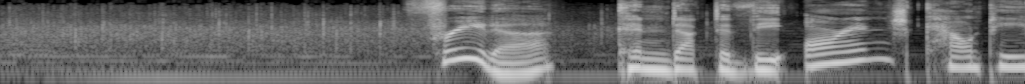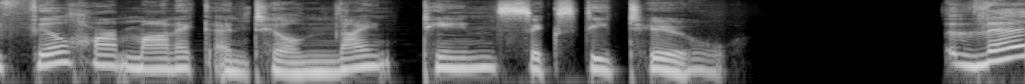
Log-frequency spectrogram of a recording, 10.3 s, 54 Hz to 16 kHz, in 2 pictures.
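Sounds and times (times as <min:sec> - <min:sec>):
audience clapping in a standing ovation after an orchestra's concert: 0:00.0 - 0:03.9
speech: 0:02.2 - 0:08.8, 0:09.8 - 0:10.2.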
